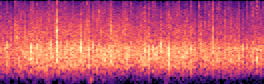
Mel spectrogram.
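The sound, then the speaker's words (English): A big ovation from a good-sized crowd at the Coliseum after a new Mountaineers head coach finishes his opening remarks. The applause is dense and steady throughout. “A big ovation at the end of his opening remarks for new head coach Darren DeVries in front of a really good crowd at the Coliseum today.”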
